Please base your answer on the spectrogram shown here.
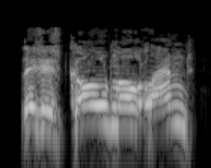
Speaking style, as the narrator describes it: one shouted

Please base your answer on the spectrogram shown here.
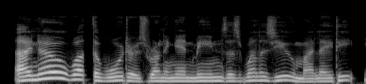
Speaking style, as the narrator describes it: said in courtly accents, with clear reluctance

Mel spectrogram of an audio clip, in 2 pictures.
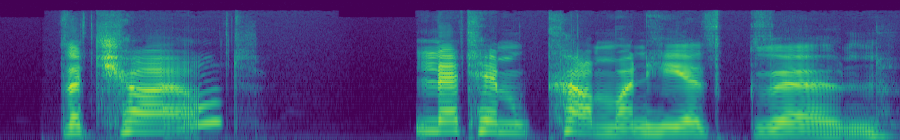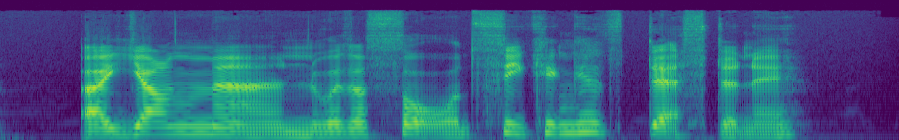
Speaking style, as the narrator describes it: the Duke sneered

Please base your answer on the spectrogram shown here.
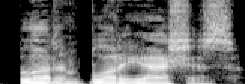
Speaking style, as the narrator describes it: Matt exclaimed

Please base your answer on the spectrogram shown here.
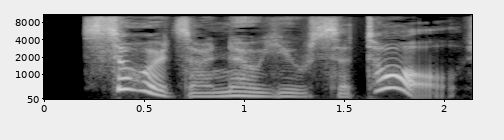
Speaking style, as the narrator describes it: she said sweetly

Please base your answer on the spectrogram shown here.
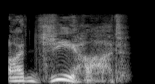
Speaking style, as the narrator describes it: Clamp said excitedly

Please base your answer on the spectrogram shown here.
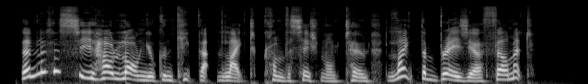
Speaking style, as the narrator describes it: snapped

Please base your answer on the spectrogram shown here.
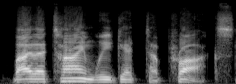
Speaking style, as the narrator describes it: Nils snarled

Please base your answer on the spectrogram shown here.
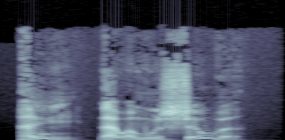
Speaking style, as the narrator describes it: exclaimed Hrun

